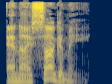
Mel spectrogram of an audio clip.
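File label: "anisogamy", British English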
